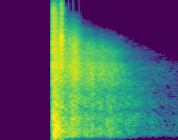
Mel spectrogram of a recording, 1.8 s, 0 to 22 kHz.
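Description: One sharp, loud 7.62x39 rifle shot goes off after a moment of silence, fired through a barrel on a 1953 SKS during an outdoor velocity test, followed by a decaying echo.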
